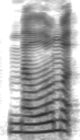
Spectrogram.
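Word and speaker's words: μελομακάρονα: But I looked them up how to pronounce them, and it's pretty straightforward. It's melomacarona, which are honey cookies.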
